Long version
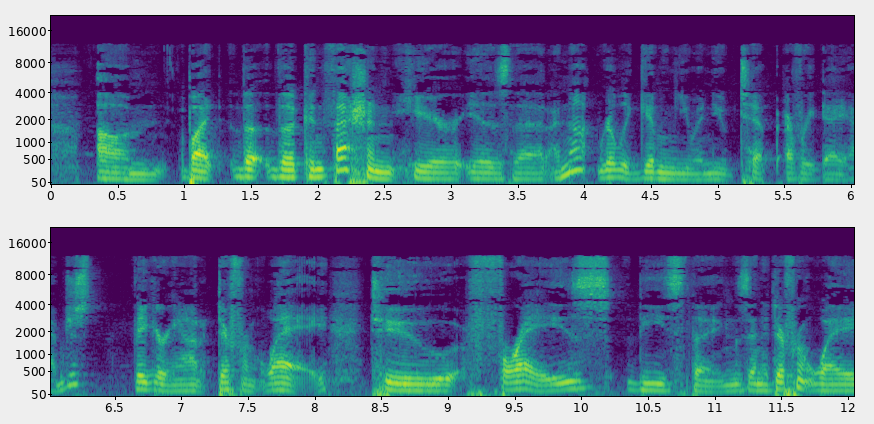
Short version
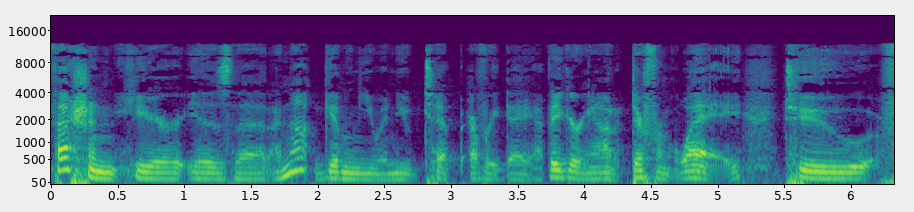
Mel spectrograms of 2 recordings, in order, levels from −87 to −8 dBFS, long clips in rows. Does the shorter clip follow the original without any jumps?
no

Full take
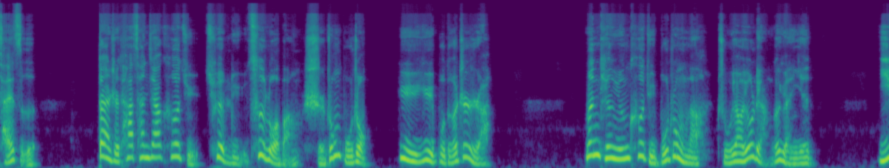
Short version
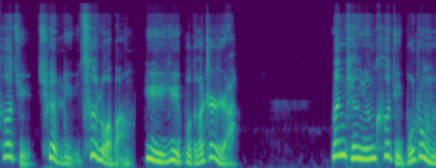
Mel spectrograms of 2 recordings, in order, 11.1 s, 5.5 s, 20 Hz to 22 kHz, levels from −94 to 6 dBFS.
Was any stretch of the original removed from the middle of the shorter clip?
yes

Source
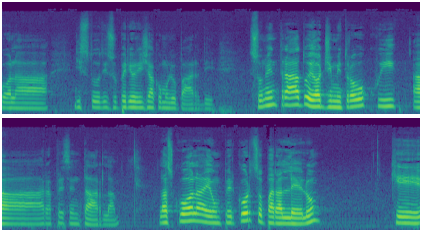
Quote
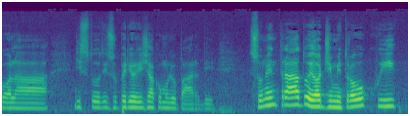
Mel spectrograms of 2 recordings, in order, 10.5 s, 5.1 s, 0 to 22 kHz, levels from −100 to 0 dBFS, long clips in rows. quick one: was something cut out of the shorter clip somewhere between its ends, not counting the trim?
no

